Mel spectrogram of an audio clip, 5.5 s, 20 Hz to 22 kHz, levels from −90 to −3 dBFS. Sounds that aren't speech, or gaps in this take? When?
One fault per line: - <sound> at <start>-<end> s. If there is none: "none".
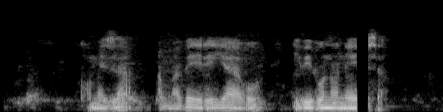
- dropout at 4.5-4.6 s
